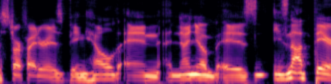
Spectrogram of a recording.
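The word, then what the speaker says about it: Nien Nunb: Is that how you pronounce it? Is it Noombi or Noom? Nanyub. Thank you.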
